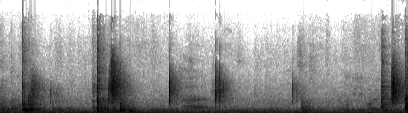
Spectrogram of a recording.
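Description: Snooker balls clicking: a cue strikes the cue ball, then a run of sharp, separate clacks follows as balls hit one another over the next few seconds, some ringing briefly in a large room.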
